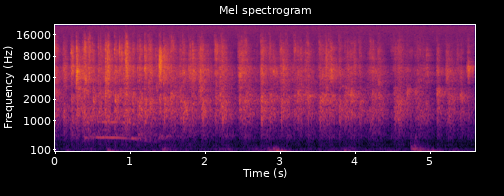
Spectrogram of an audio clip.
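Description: A crowd applauds steadily, a dense wash of many hands clapping at once that stays loud and even for several seconds, with a few low thumps and a brief faint whistle early on.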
